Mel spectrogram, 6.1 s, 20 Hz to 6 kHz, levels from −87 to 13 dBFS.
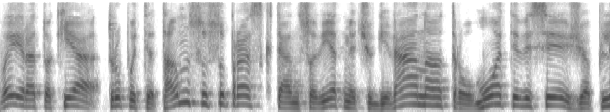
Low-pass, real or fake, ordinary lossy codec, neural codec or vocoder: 5.4 kHz; real; MP3, 48 kbps; none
